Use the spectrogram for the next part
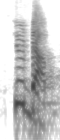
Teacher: So when I was reading, I just read it like stood up, a single word. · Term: catenation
